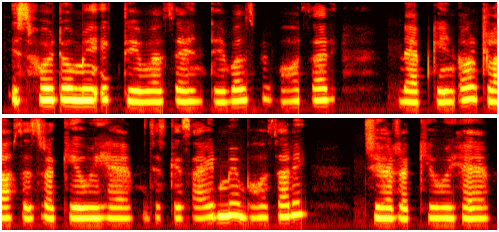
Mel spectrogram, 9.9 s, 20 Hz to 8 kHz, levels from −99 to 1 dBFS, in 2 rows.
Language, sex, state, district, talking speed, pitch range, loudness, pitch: Hindi, female, Jharkhand, Ranchi, 150 wpm, 245-285 Hz, -20 LUFS, 255 Hz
